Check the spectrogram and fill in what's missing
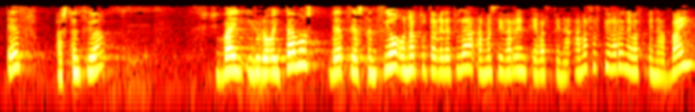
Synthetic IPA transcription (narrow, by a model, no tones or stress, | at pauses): e̞s | ast̪e̞nt͡sio̞a | bajiɾuɾo̞ɣ̞e̞jt̪aβ̞o̞st̪be̞at͡siast̪e̞nt͡sio̞ːnaɾt̪ut̪aɣ̞e̞ɾat̪uðaʔamase̞jɣare̞ne̞β̞aspe̞naʔamasaspiɣ̞are̞ne̞β̞aspe̞naβaj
